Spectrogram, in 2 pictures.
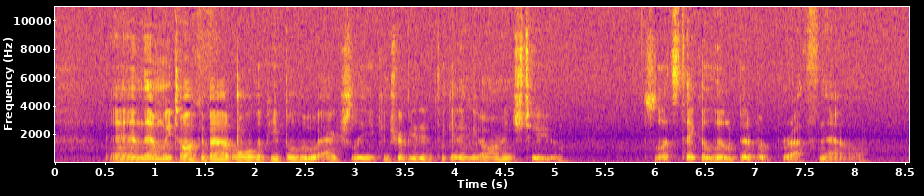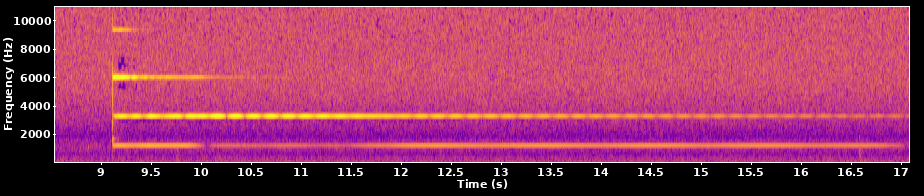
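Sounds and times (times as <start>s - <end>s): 
quiet low hum: 0.0s - 17.0s
speech: 0.5s - 5.2s, 5.9s - 8.2s
meditation bell struck to end a meditation: 9.1s - 17.0s.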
